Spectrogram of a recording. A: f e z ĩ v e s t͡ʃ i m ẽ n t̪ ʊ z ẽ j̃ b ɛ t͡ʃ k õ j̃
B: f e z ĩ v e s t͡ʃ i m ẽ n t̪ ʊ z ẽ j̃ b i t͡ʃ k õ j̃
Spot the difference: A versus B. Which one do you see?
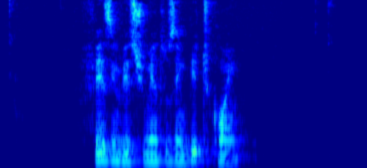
B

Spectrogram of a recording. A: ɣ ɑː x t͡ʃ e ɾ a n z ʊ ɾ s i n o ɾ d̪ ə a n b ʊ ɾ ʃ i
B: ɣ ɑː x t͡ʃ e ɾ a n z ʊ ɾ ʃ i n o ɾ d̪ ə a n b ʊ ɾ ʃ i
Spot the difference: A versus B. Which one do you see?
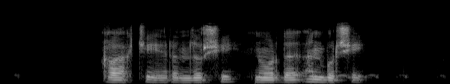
B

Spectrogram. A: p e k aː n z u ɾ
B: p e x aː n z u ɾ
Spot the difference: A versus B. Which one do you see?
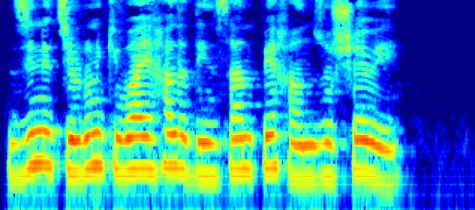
B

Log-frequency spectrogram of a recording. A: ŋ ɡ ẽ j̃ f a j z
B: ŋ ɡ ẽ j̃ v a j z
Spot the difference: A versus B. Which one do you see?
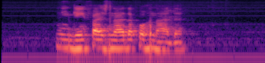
A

